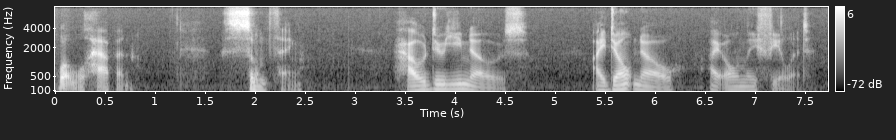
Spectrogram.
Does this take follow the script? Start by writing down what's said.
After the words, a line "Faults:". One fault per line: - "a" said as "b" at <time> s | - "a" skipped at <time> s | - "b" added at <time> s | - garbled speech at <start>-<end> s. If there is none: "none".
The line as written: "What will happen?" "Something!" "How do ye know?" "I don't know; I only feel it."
"What will happen?" "Something!" "How do ye knows?" "I don't know; I only feel it."
Faults:
- "know" said as "knows" at 4.1 s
